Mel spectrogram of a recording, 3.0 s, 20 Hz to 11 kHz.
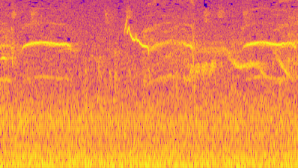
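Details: Brown-headed thrush, species uncertain, calling in January 2015, possibly as a territorial declaration: a short run of thin, high whistles, one sharply falling then wavering, others level or dipping, heard faintly over constant low-pitched background hiss.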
